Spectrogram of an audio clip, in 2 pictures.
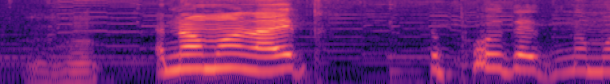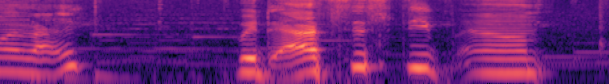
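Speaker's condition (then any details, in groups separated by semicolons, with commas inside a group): Cerebral palsy; acquired, not from birth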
